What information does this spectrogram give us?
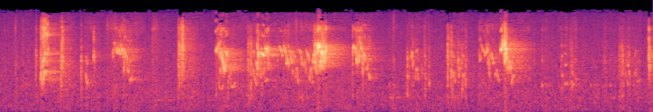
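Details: Budgerigars singing and chirping: steady, chattering warble mixing squeaky whistles, buzzy notes and clicks in an irregular, continuous stream.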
